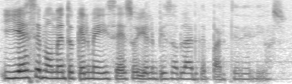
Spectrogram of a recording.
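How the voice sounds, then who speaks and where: A woman's voice: mid-range voice, flat delivery, fast, gravelly, darkish tone, in a large hall. A woman giving a teaching session on dreams. She speaks conversationally and often checks in with her listeners. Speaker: Bible teacher.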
